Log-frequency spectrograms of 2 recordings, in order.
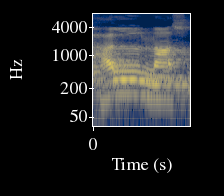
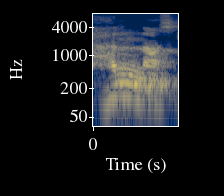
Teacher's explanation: اس کو ہل ناس نہیں کہنا، ہا کو نون سے ملا دینا ہے، ہن ناس کہنا ہے، اور سین کو عین کے ساتھ ملا دینا ہے.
